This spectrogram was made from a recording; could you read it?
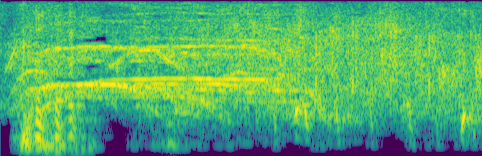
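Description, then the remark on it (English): A crowd cheers loudly and continuously for a few seconds, with whoops and shouts layered into a dense, sustained roar of voices. “If you think we were going to see behind the veil, that kills everybody. Cheer now.”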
